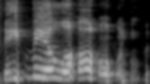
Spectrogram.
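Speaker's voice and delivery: loud, slow, high yell at the dog. Real, not acted. Yelling at his dog biting his wrist, loud and slow. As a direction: drag it out, fed up.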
